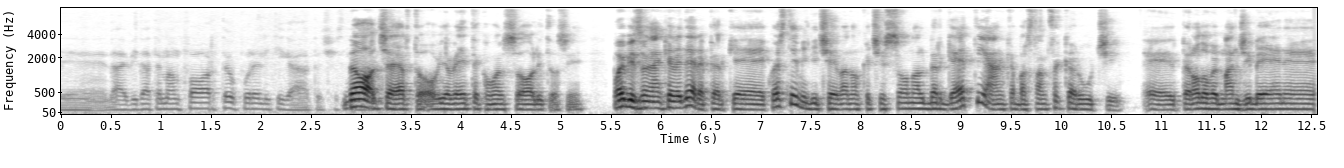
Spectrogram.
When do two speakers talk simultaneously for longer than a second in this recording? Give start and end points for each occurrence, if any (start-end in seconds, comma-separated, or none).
none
